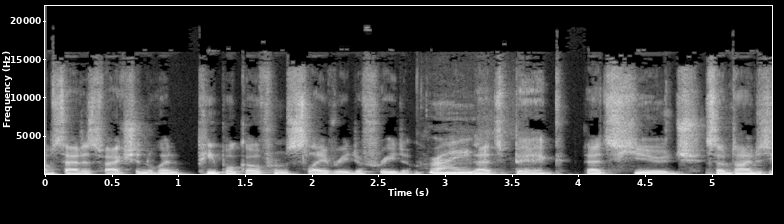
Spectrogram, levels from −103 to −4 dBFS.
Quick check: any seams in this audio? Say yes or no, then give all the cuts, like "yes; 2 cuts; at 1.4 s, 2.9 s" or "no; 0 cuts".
no; 0 cuts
